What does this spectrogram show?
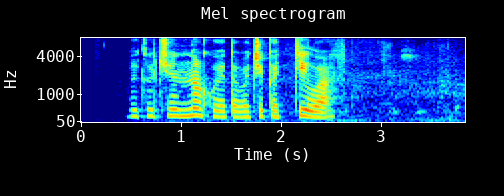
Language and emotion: Russian, angry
